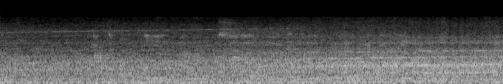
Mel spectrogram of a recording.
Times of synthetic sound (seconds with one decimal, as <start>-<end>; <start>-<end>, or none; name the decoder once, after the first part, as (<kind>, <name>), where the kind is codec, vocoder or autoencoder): 0.0-0.6 (vocoder, Vocos); 1.0-4.0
